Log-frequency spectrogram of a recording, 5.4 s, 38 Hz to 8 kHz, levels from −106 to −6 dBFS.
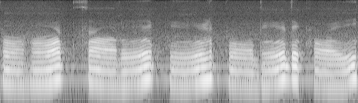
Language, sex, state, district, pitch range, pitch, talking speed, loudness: Hindi, male, Madhya Pradesh, Umaria, 100-125 Hz, 105 Hz, 55 wpm, -19 LUFS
